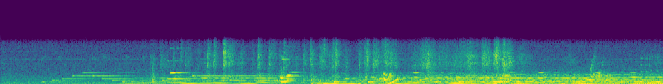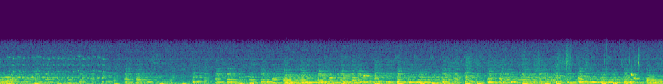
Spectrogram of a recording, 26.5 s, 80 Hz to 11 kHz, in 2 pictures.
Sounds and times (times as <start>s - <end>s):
Music: 0.8s - 26.5s.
